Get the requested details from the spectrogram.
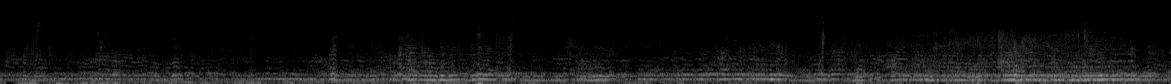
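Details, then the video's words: Continuous buzzing from a rural backyard honey bee hive: a dense, slightly wavering drone in the low-mid range, swelling and easing gently over a dozen seconds, with no other clear sounds. "Sounds of Our Backyard Buzzing Beehive"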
